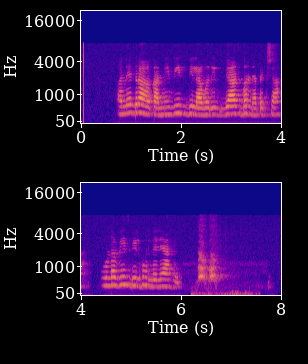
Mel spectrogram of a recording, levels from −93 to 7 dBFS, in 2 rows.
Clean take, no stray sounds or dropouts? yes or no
no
